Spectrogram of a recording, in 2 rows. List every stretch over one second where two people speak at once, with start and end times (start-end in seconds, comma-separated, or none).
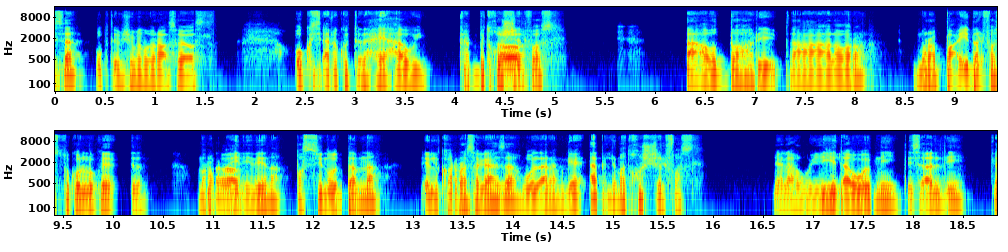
none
